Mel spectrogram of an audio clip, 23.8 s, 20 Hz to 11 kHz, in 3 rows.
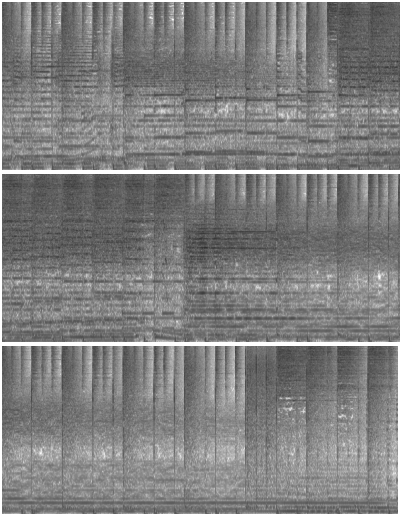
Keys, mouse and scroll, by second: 12.9 right click, 13.9 click, 18.6 shift+Page_Down, 20.4 right click, 21.3-23.8 drag.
